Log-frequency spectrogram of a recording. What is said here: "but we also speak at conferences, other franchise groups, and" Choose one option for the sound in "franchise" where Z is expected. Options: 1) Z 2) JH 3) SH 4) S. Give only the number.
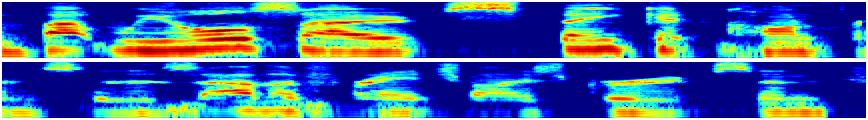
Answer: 1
